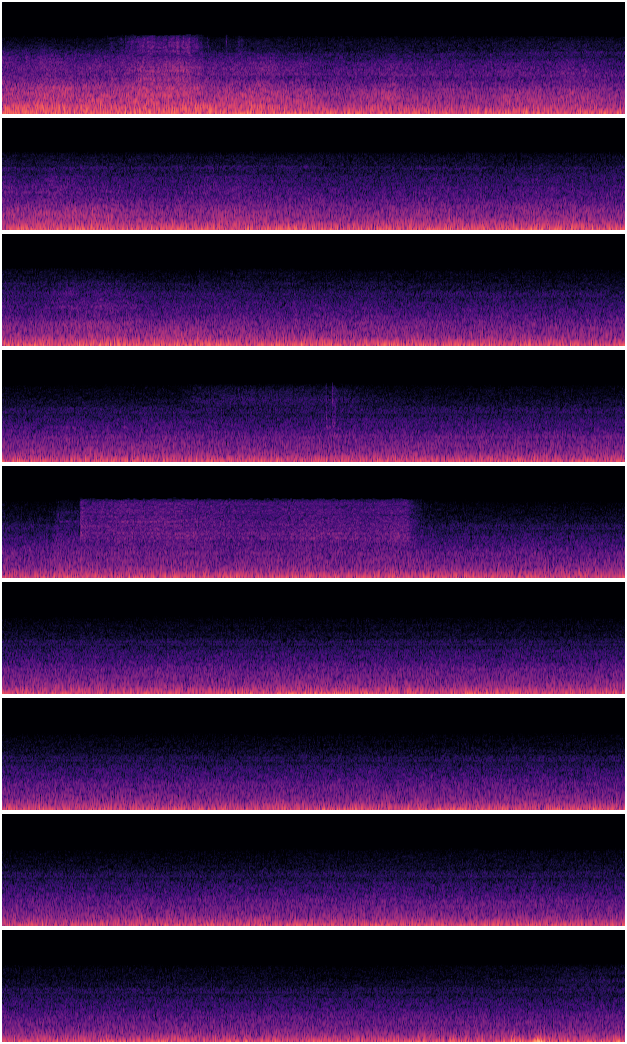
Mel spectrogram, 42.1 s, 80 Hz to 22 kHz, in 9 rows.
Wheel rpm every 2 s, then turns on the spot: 10, 0, 0, 0, 0, 0, 0, 0, 0, 0, 0, 0, 0, 0, 0, 0, 0, 0, 0, 0, 0.
none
